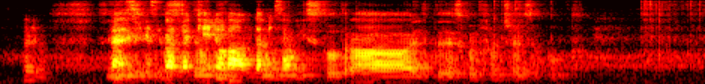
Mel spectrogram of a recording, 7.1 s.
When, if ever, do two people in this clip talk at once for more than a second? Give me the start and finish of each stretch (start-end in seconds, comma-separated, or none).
1.1-3.0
